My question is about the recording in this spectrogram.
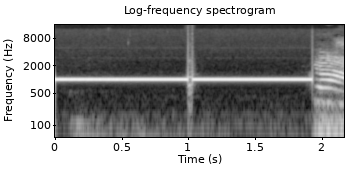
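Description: A steady, single-pitched censor bleep, a pure beep tone laid over the clip's audio to cover swearing, holding for nearly two seconds with a brief click about a second in.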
